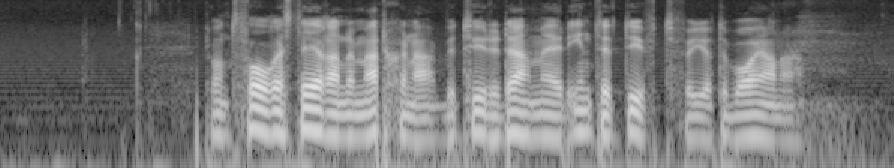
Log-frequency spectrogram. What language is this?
Swedish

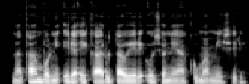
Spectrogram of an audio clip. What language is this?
Kikuyu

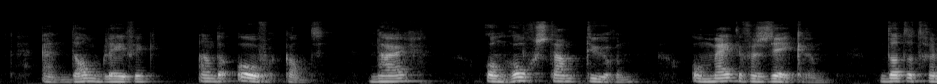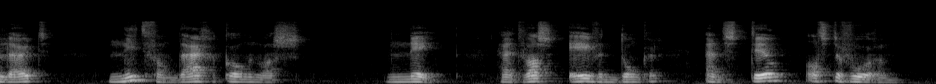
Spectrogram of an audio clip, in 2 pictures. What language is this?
Dutch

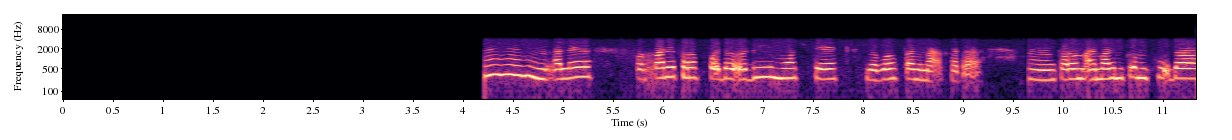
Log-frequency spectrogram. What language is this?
Santali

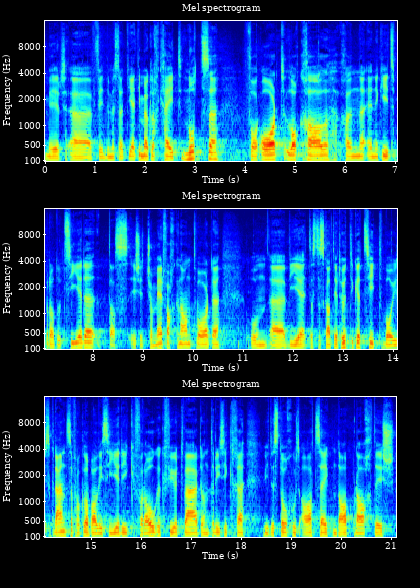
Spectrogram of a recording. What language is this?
Swiss German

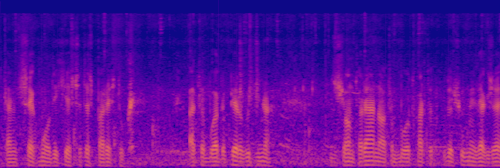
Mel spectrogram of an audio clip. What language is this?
Polish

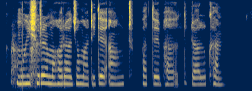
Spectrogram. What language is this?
Bangla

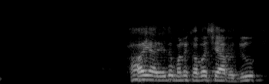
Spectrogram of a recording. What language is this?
Gujarati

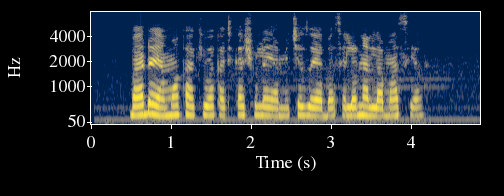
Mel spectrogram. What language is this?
Swahili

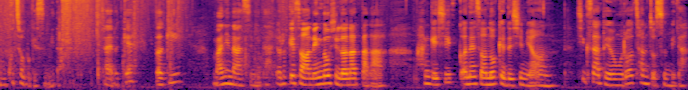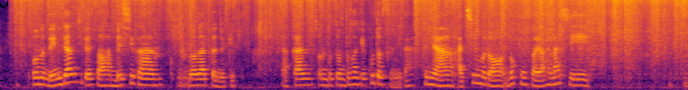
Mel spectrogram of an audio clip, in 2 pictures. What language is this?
Korean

